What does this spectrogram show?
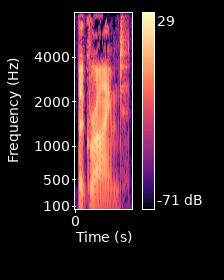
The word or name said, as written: begrimed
